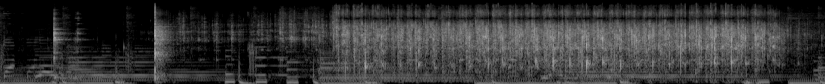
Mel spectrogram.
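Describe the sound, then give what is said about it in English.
Ice rattles hard inside a cocktail shaker in a fast, steady rhythm for several seconds, loud, after a few sharp clinks and taps as it gets going, as a drink with egg white and Seville orange marmalade is shaken until cold. “And then you shake that until cold, which is always fun because it makes your hands really cold.”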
